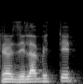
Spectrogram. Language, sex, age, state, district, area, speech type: Assamese, male, 30-45, Assam, Charaideo, rural, spontaneous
